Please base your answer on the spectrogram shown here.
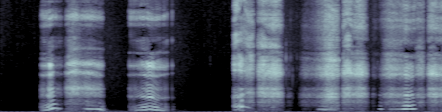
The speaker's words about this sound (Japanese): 脇の下に鼻息すぐ立てる 大きく深呼吸しなさい。吸って吐いて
